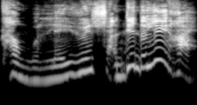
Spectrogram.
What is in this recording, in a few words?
loading, zh-hant; Cookie Run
